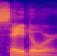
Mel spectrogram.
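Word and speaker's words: Sator: Elizabeth Debicki plays Kat, who's Sado's wife. – It's Sador.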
